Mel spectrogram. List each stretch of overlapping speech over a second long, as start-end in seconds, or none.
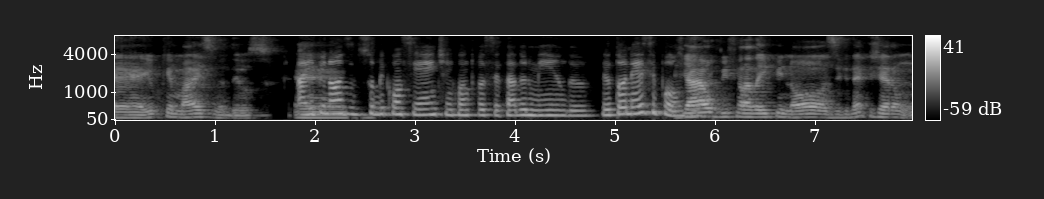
none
